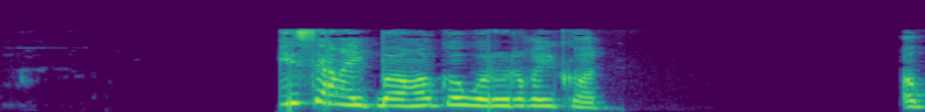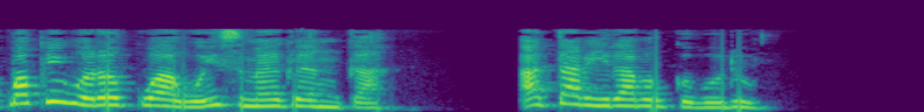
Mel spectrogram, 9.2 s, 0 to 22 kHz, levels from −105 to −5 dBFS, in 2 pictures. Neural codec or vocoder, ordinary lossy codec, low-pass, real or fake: none; AAC, 48 kbps; 7.2 kHz; real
